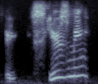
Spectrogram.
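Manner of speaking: high-pitched, taken-aback query; put-on puzzled "pardon?" voice; incredulous guard. Guard's incredulous reply, acted.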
